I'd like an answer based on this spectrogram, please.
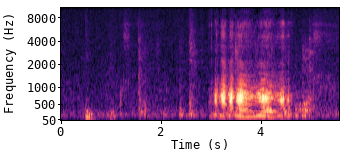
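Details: A pug snoring indoors: soft short snorts early on, then a long loud rattling snore of about a second and a half with a harmonic buzz, fading into quieter breaths.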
